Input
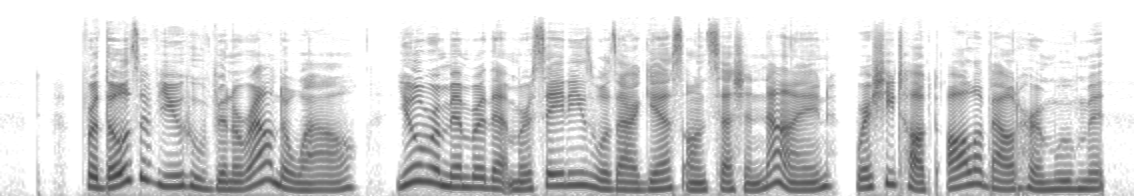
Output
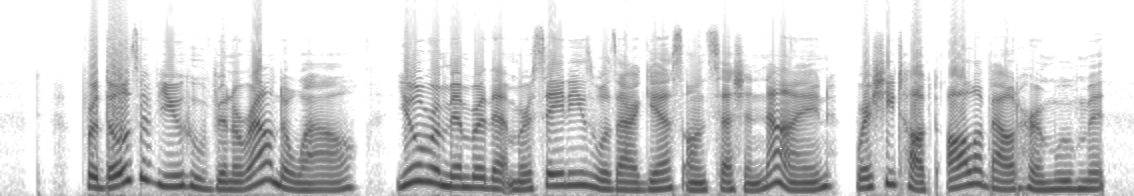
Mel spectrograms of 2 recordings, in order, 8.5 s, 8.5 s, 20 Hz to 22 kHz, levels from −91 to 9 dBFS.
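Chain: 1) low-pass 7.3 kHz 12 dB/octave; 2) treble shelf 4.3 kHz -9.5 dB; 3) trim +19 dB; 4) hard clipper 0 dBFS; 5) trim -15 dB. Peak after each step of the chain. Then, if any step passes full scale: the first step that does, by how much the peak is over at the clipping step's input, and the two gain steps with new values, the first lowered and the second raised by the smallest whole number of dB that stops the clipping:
-11.5 dBFS, -12.5 dBFS, +6.5 dBFS, 0.0 dBFS, -15.0 dBFS; step 3, 6.5 dB; step 3 +12 dB, step 5 -8 dB

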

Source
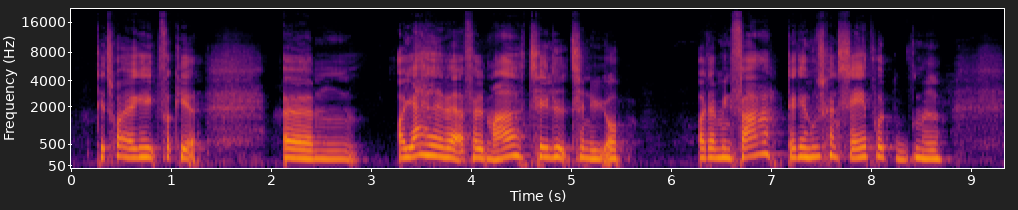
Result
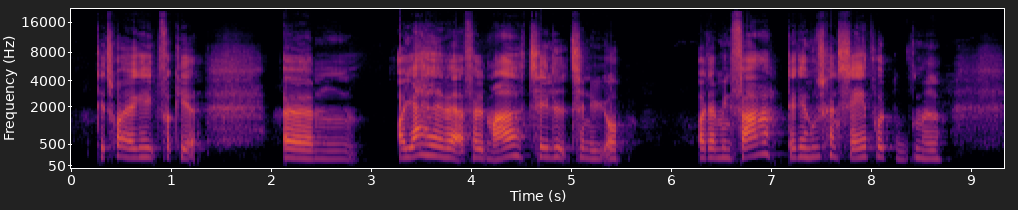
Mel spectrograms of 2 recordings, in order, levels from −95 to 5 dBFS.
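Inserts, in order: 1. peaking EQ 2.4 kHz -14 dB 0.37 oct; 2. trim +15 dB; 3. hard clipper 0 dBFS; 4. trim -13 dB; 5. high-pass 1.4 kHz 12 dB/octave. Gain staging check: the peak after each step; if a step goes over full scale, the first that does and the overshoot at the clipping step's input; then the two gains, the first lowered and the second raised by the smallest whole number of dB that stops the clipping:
-9.5 dBFS, +5.5 dBFS, 0.0 dBFS, -13.0 dBFS, -15.5 dBFS; step 2, 5.5 dB; step 2 +9 dB, step 4 -7 dB

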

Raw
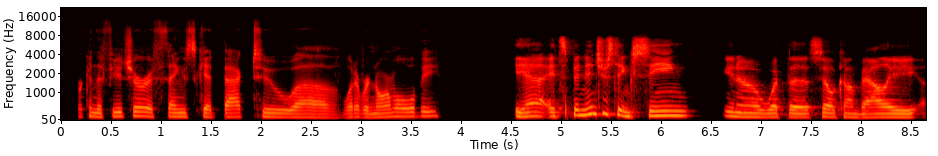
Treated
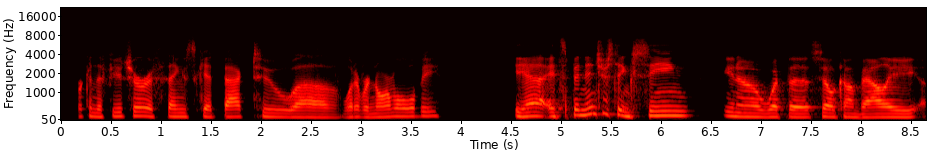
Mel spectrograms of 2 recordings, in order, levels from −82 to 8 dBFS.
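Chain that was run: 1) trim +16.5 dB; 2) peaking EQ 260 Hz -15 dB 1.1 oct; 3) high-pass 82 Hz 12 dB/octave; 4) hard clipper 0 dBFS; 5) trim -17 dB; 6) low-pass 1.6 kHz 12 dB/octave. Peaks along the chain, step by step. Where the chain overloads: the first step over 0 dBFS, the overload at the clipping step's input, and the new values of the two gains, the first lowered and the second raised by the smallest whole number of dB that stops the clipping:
-2.0 dBFS, -2.5 dBFS, -2.5 dBFS, -2.5 dBFS, -19.5 dBFS, -23.0 dBFS; nothing clips

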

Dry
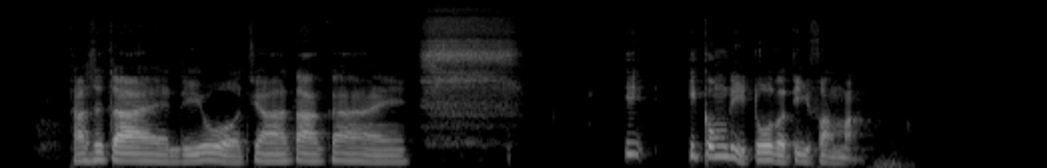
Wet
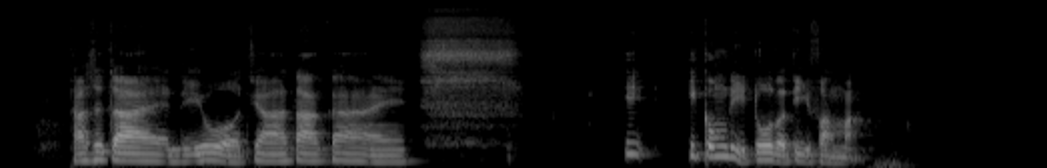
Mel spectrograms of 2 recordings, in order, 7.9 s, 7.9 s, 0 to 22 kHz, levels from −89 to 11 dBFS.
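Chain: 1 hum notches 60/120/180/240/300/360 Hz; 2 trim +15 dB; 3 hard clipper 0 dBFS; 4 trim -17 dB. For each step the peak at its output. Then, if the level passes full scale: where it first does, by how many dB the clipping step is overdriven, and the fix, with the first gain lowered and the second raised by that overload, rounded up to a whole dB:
-19.5 dBFS, -4.5 dBFS, -4.5 dBFS, -21.5 dBFS; nothing clips

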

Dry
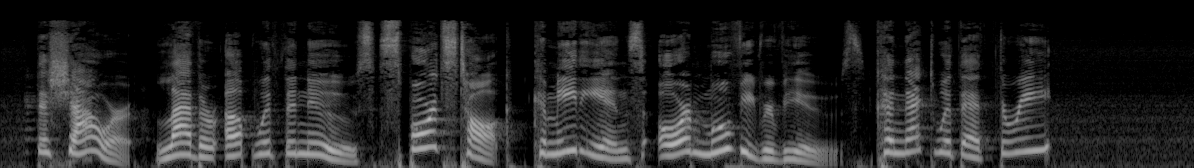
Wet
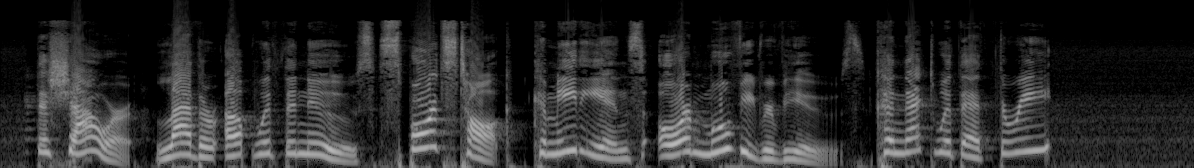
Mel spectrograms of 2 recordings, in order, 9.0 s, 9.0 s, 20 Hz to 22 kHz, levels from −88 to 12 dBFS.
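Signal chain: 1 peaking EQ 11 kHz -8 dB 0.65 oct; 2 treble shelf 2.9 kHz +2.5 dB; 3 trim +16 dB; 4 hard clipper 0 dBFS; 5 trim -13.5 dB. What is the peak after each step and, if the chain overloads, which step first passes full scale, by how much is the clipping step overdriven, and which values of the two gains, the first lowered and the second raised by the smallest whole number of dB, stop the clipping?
-8.0 dBFS, -7.5 dBFS, +8.5 dBFS, 0.0 dBFS, -13.5 dBFS; step 3, 8.5 dB; step 3 +7 dB, step 5 -4.5 dB

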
